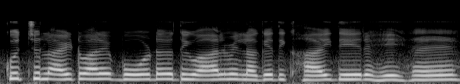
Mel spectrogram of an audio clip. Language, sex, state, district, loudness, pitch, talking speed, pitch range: Hindi, female, Chhattisgarh, Rajnandgaon, -16 LUFS, 230 Hz, 145 wpm, 215-240 Hz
